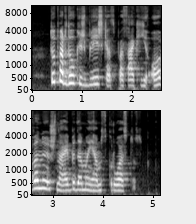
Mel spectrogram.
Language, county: Lithuanian, Klaipėda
